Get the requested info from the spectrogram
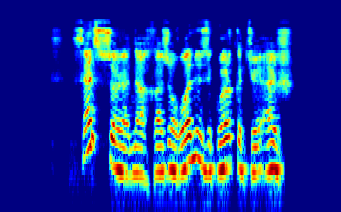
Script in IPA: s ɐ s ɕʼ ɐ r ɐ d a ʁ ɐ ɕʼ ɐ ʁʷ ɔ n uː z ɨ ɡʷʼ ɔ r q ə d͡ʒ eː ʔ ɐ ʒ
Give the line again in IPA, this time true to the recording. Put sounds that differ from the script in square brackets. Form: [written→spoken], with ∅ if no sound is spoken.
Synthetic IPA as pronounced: s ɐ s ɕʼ ɐ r ɐ [d→n] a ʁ ɐ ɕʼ ɐ ʁʷ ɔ n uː z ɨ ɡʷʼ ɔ r q ə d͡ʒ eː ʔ ɐ ʒ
